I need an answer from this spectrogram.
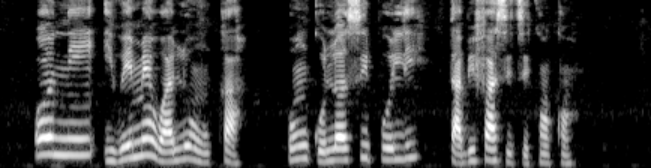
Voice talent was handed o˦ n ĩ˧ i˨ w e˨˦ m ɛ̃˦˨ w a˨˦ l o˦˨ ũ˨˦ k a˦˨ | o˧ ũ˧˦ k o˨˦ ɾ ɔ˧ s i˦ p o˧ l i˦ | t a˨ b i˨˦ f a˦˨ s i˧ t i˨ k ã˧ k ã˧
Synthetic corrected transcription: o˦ n ĩ˧ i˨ w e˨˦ m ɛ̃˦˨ w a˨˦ l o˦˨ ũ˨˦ k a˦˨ | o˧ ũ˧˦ k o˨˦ l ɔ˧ s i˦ p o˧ l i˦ | t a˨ b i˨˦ f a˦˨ s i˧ t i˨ k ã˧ k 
